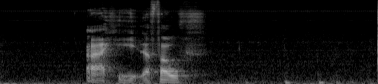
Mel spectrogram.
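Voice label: "filth", Scottish slang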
